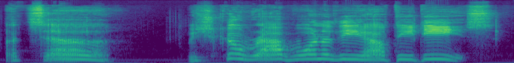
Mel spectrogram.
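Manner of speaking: high-pitched tough guy voice; weirdo tough guy. Acted. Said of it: "weirdo tough guy".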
